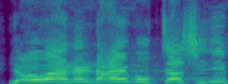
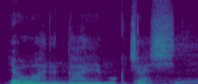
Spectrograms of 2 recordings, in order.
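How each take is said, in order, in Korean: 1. 크고 힘 있게 말합니다. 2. 낮은 목소리로 부드럽게 말합니다. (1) "막 이거 안 해도 이렇게 하지 말고" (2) "조용한 목소리로 나지막하게"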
